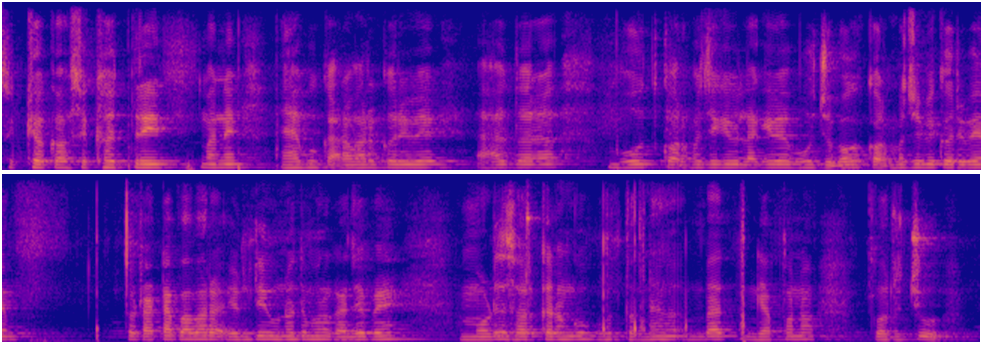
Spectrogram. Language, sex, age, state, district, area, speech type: Odia, male, 18-30, Odisha, Rayagada, urban, spontaneous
